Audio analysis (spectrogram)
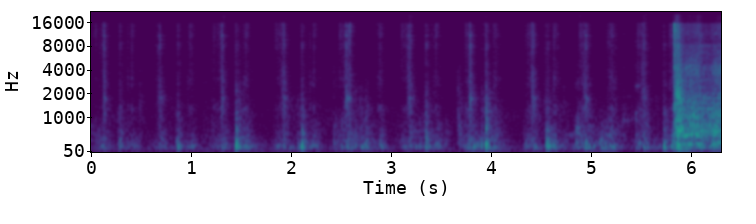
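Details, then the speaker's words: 1984 Ford F-250 4x4, 460 7.5 L V8, carburetor replacement, after switching to the second fuel tank: slow, uneven cranking about two and a half turns a second, no firing; carburetor still dry, no fuel delivery, while coil sparks good. "nope same thing dry as a whistle that's no bueno"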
